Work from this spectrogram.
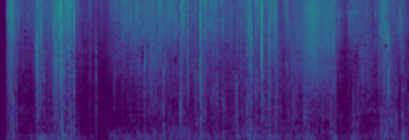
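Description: A large, thin, transparent plastic bag, empty and hollow and draped over a tripod microphone, is scratched and crinkled with long red nails and fingertips. The result is a continuous bright, crackling rustle with sharp crisp snaps that die away almost instantly, plus a few brief quieter pauses.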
